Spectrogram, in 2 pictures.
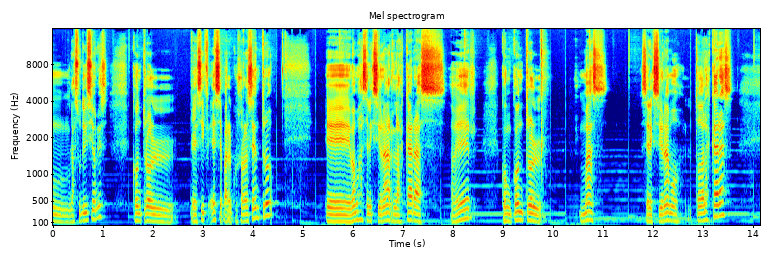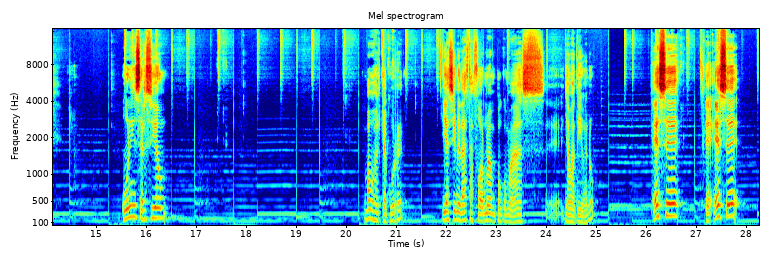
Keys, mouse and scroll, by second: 2.7 ctrl+s, 9.7 ctrl+KP_Add, 15.5 typing, 17.9 middle click, 20.8 click, 21.4 middle click, 25.2 middle click, 25.2 scroll down 4, 26.0 shift+s, 27.1 e.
